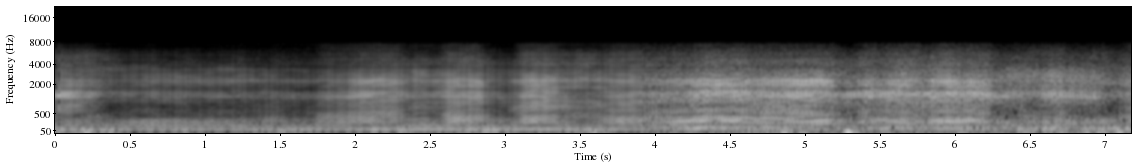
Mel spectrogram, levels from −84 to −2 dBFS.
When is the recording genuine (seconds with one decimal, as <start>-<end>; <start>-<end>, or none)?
3.9-7.2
